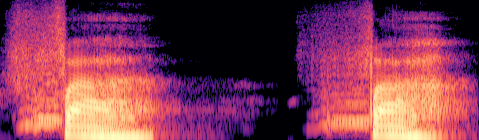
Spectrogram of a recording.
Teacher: Fa. Yaitu posisi gigi seri atas itu menyentuh bibir bawah. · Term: huruf fa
